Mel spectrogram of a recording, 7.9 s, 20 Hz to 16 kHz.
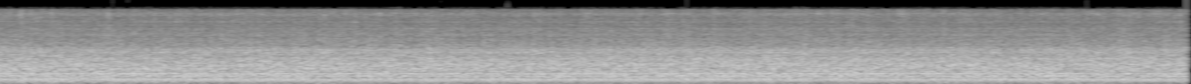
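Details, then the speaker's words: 1970s Briggs & Stratton generator built for Princess Auto, carb not yet cleaned: the engine drones steady and even with no misses, knocks or surging, so the motor is healthy, but there is no power output. A cord or generator-internal fault is suspected. "Well, motor works good, but we're not getting any power there, so could be a cord issue, could be inside the generator issue."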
